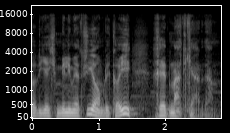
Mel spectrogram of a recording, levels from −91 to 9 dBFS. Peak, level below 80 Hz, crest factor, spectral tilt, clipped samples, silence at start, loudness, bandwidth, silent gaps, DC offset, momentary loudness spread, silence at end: -12 dBFS; -56 dBFS; 14 dB; -7 dB/octave; under 0.1%; 0 s; -26 LUFS; 16 kHz; none; under 0.1%; 13 LU; 0.15 s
